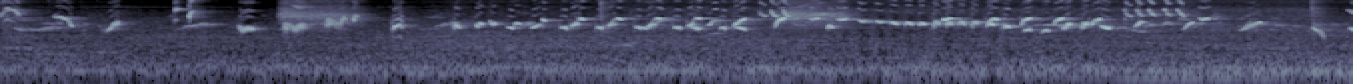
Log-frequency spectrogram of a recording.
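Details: Greater green leafbird in the ngentrok singing style, played to stimulate other leafbirds to sing: a lively run of whistled, chirping notes around mid-high pitch, quickening into rapid repeated phrases, with sharp high chips scattered throughout and a low background hum.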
